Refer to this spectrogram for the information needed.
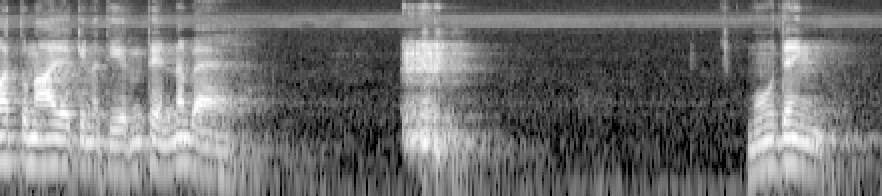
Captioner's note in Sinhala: උගුර කෑරීම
